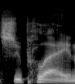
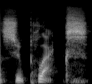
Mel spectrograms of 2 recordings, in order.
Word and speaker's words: suplex: So that's how, where the X was silent, suplex, not suplex.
